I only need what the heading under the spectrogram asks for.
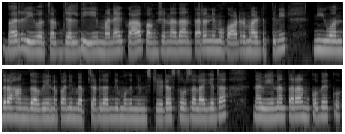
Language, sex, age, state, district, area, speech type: Kannada, female, 18-30, Karnataka, Gulbarga, urban, spontaneous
